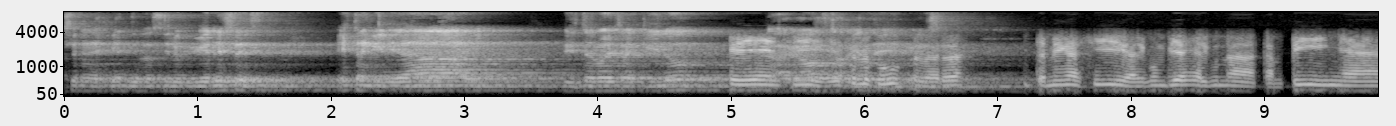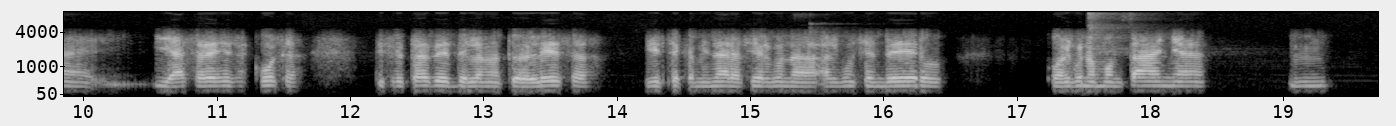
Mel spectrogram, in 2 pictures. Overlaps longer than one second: present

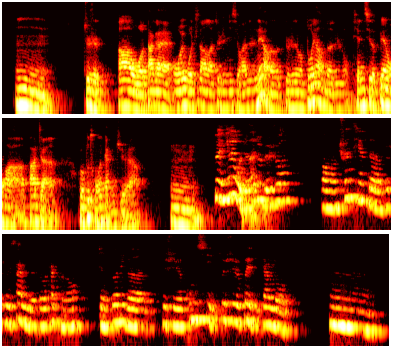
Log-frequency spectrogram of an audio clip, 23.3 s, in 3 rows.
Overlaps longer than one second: none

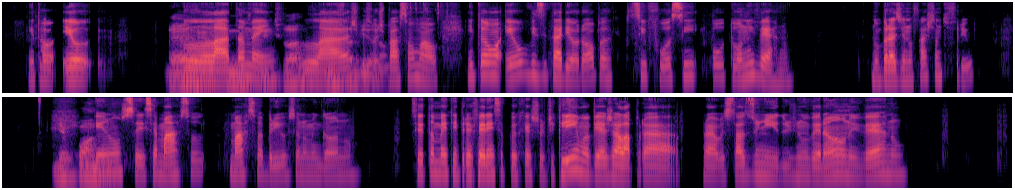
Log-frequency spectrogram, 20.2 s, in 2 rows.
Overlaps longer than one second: present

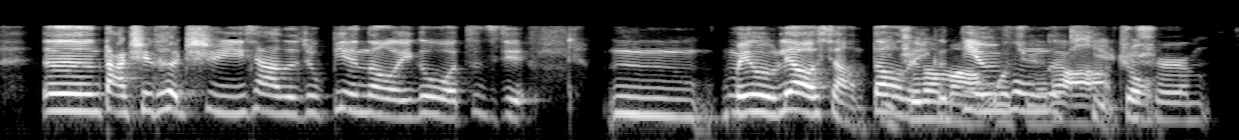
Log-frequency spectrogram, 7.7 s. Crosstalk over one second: present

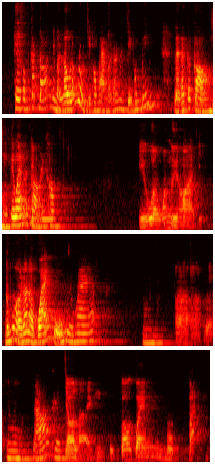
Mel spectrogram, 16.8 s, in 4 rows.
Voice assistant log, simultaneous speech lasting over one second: none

